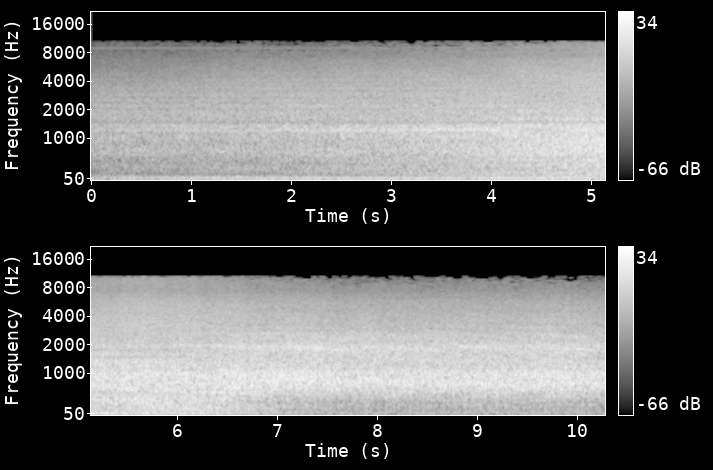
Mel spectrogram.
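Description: Locomotive-hauled passenger train of Corail coaches approaching and passing at speed: the wheel-on-rail noise swells steadily over the first five seconds, then holds loud and even as the coaches go by.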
